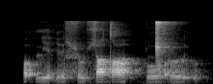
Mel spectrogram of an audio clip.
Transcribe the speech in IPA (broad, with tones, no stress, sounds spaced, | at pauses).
ɔ̰˦˨ lʲ ɛ˨ ɗ ɨ˨ ɬ u˨ ç ɨ˦ tˤ ɤ˦ | ŋ͡ǁ ɔ̰˨ lː ṵ˦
